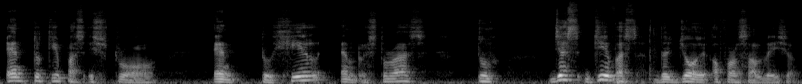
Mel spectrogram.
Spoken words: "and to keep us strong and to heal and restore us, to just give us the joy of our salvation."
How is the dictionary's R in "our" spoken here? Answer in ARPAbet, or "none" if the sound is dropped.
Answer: W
